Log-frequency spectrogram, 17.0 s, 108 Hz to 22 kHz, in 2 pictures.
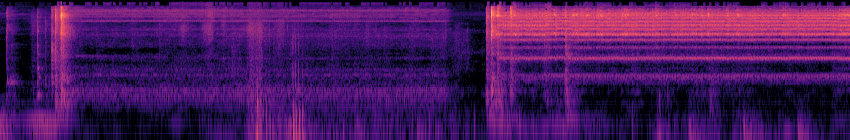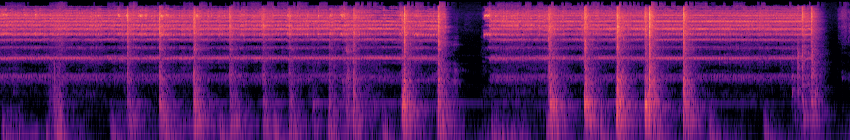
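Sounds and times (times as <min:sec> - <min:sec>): high-pitched whine: 0:05.2 - 0:16.5
scattered clicks and knocks: 0:09.0 - 0:13.1, 0:14.0 - 0:15.6.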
